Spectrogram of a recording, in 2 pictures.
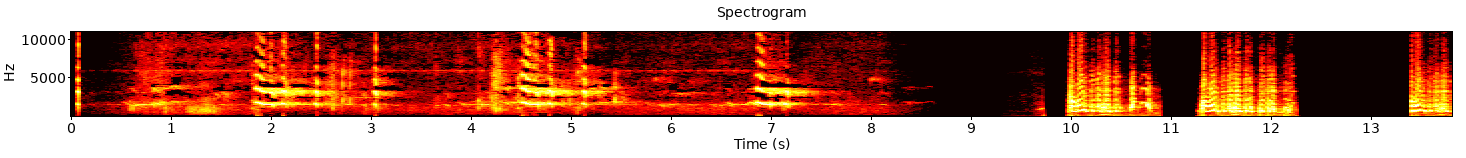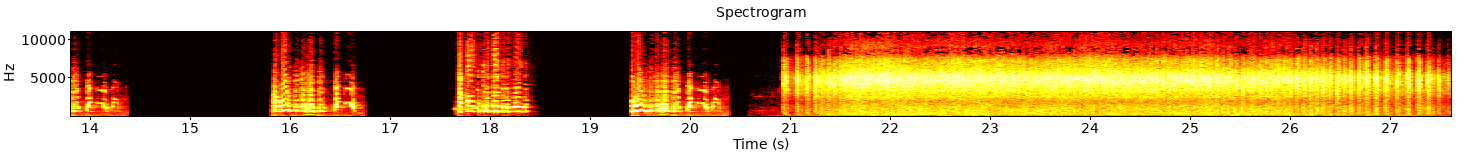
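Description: A toucan calling three times, then a male wild turkey gobbling seven times, each gobble under a second. Then a snake's steady hiss, lasting about six seconds.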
